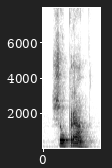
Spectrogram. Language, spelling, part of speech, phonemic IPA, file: Dutch, sopraan, noun, /soˈpran/, Nl-sopraan.ogg
- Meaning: 1. the soprano, the highest of the four traditional voice registers, even above alto 2. a soprano or treble, singer or instrument with such natural register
